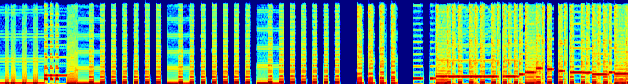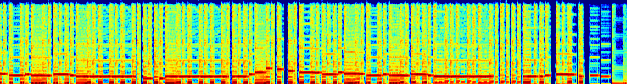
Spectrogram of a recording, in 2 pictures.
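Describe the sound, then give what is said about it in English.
The upbeat chiptune theme from the Kirby video game Kirby's Dream Land plays on its own: bright square-wave melody notes hopping over a bouncy bass line, starting with choppy staccato bursts before settling into a steady, loud tune. “It's a Kirby game. It's Kirby's Dream Land.”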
